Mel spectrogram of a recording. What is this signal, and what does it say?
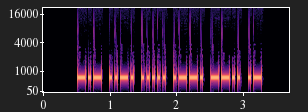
Morse code, heard as a keyed tone, about 31 wpm, 700 Hz. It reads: KF5PZA
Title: USA Call Signs - 6 Characters - Repeated 3x - 30wpm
